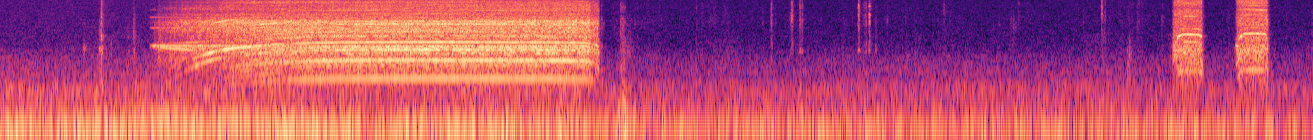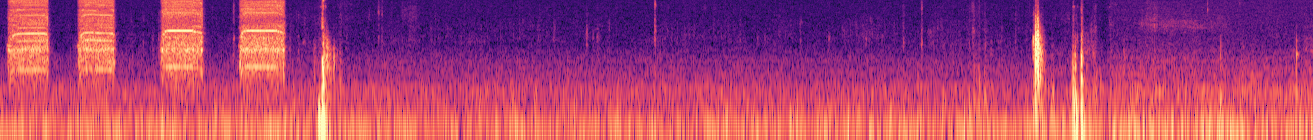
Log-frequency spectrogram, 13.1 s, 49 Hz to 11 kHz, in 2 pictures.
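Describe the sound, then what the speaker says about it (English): Cordless power driver with a high whine running for about two seconds, then several short bursts as brass screws are run into a Samix rear portal on a TRX4 Blazer RC truck, followed by faint clicks. "I'm just going to run them down with my power driver"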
